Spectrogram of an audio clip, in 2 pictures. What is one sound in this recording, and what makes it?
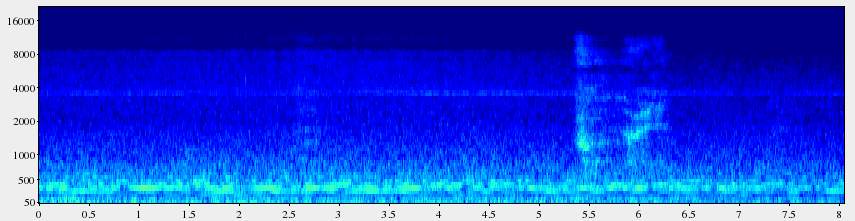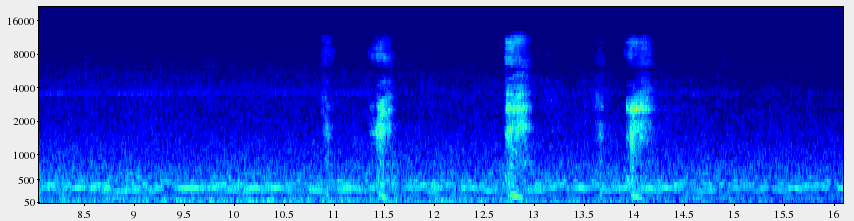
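Propeller engines drone steadily.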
